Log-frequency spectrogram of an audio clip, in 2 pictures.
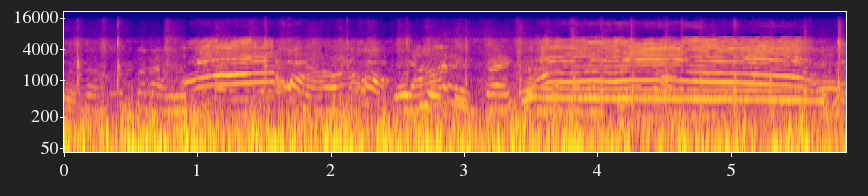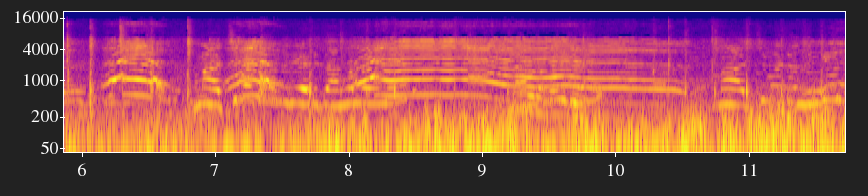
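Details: Young child crying with loud, sustained wailing in long bursts, other children and voices around; infant crying.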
